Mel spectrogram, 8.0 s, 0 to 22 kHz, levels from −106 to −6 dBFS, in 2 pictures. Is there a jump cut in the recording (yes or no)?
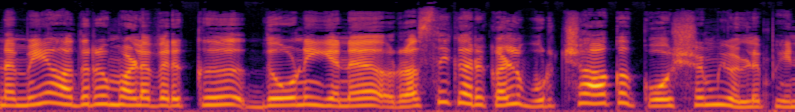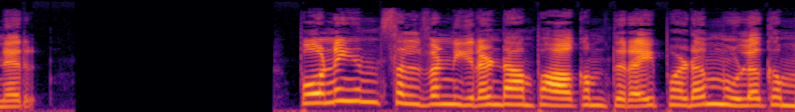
yes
